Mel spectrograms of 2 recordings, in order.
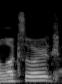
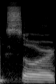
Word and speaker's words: Luxord: I'm a big fan of Luxord, if that's how you even say it.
